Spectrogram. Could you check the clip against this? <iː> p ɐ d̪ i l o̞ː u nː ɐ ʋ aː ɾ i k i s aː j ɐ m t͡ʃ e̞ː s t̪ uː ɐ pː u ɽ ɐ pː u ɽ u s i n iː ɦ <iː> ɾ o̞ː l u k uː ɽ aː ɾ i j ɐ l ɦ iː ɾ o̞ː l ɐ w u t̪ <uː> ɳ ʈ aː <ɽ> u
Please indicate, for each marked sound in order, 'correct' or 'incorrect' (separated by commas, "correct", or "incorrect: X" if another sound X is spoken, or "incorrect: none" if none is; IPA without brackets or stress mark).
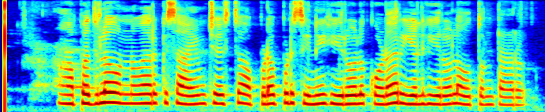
incorrect: aː, correct, incorrect: u, incorrect: ɾ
